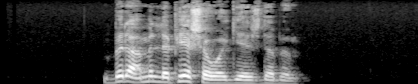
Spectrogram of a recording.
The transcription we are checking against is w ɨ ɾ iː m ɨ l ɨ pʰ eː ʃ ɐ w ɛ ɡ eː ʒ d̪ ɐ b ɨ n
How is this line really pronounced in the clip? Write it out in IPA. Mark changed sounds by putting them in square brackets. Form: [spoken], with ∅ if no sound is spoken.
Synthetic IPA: [b] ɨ ɾ [aː] m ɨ l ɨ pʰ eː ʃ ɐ w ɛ ɡ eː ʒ d̪ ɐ b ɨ [m]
